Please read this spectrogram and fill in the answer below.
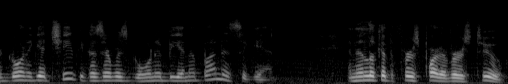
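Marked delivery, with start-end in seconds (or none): none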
